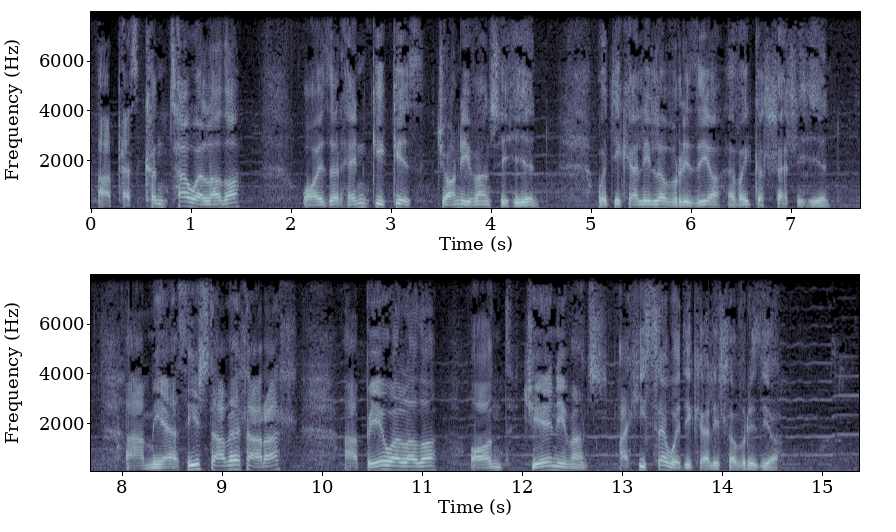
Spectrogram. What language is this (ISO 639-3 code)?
cym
